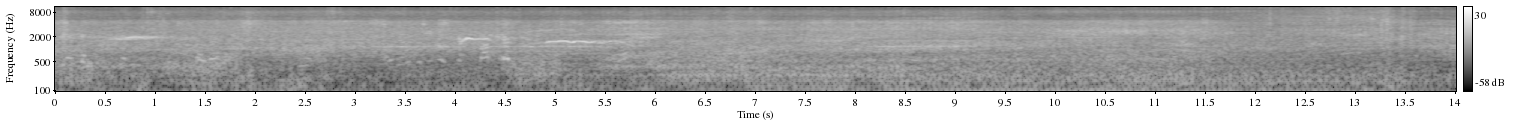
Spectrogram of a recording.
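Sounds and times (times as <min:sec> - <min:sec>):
street and seaside ambience: 0:00.0 - 0:14.0.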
